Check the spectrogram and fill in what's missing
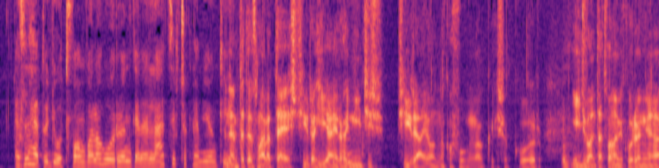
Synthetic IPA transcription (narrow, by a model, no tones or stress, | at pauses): ɛzlɛɦɛt̪ho̞ɟo̞t̪ʋɒɱvɒlɒɦo̞lrønd̪ɡɛnɛnlaːt̪sik̚t͡ʃɒknɛmjøŋkinɛmt̪ɛat̪ɛzmaːɾɒt̪ɛjɛʃt͡ʃiːɾɒɦijaːɲɾɒɦo̞ɟnint͡ʃiʃ | t͡ʃiːɾaːjɒɒnːɒkɒfoɡnɒkeːʃɒkːoriːɟʋɒnt̪ɛɦaːt̪ʋɒnɒmiko̞rːønɡɛn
